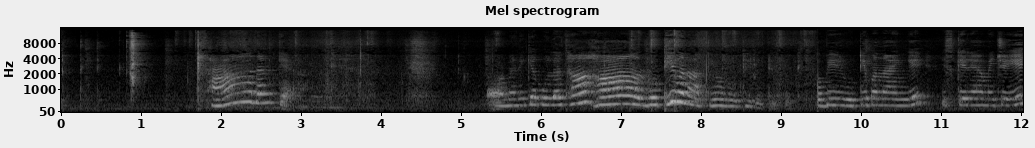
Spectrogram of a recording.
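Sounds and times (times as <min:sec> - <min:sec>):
person speaking: 0:01.7 - 0:03.8.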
